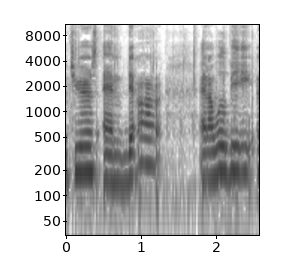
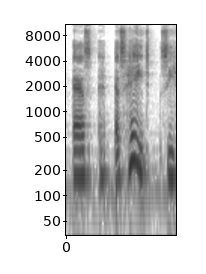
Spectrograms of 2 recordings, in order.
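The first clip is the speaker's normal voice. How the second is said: ordinary talk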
